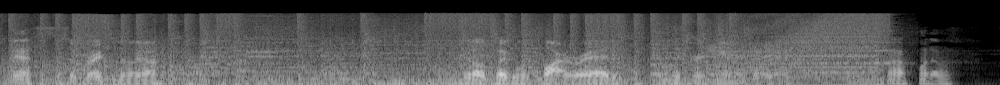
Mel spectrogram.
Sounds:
Speech, Music

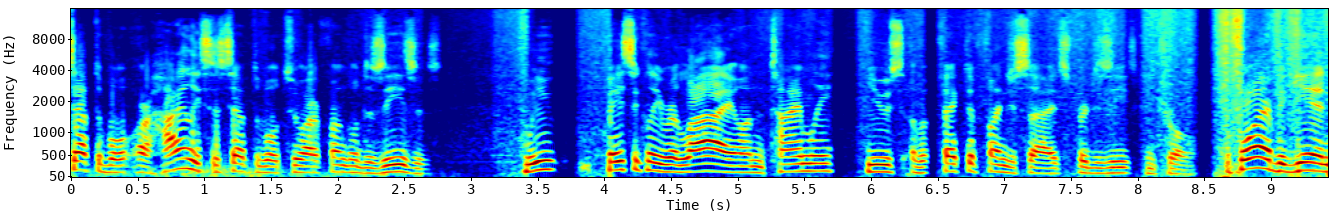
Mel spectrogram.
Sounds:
Speech

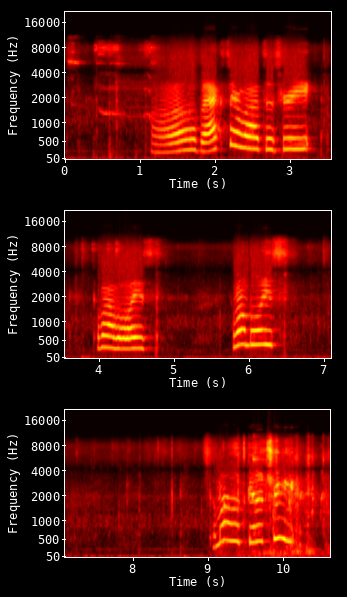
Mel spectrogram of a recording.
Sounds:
Speech, Animal, inside a small room, Domestic animals, Dog

